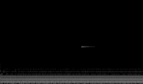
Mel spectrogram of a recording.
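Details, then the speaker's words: Tube amplifier with two main tubes fitted where only one main tube lights. A loud low hum grows steadily louder with a pulsing edge and faint clicking: pulsing hum and clicking, an unidentified fault, so the amp should be shut off. "Yeah, it's clicking. Oh shit, I don't like the way that sounds. No, that's too much. That's too much. There's something wrong with this thing."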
